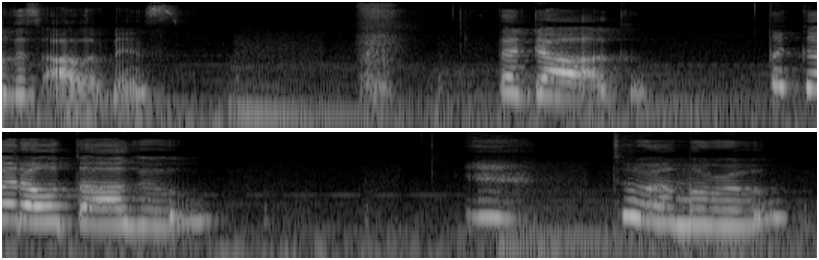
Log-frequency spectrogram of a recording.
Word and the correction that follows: Toromaru: Ew, I said the name wrong. Pause, rewind. I will not disgrace his name like that. The good old doggo, Toramaru. I said the name wrong. I'm upsetting myself, guys. Pause, rewind, redo. Toromaru, there you go.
